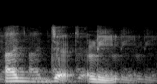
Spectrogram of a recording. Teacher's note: jim ini mempunyai sifat syiddah, yaitu ditekan ketika membacanya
